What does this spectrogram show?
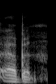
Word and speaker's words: Eben: I believe it's pronounced Eben.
